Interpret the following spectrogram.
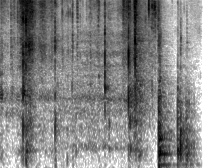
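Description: Cardboard packaging being torn open, its sticky tabs ripping and the card crinkling in a run of short crackles. A heavier thud comes near the end.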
